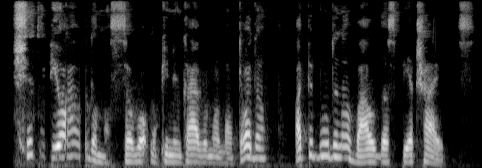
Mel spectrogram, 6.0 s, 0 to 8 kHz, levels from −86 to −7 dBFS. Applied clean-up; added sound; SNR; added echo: neural mask model DeepFilterNet 3.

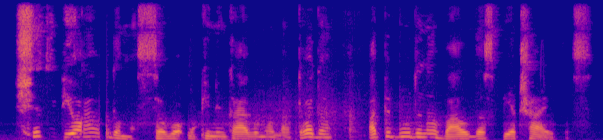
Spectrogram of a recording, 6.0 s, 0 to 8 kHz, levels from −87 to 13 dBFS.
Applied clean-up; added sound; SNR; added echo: neural mask model RNNoise.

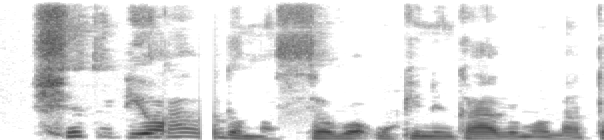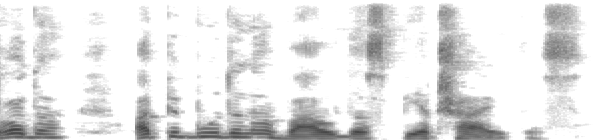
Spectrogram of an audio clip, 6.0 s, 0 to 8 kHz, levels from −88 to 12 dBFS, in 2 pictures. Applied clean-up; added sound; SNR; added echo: none; none; none; none.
